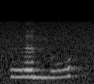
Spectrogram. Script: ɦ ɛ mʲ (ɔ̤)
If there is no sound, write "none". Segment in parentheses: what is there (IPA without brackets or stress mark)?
ɔ̤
